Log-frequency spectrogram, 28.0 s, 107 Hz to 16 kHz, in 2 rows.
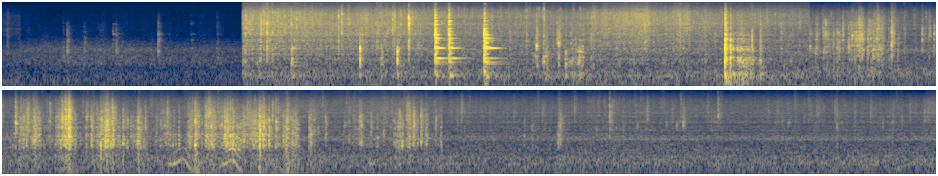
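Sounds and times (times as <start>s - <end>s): utensil stirring and scraping: 3.6s - 13.4s
food sizzling in a pan: 3.6s - 28.0s
metallic clinks against pan: 6.5s - 7.6s.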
